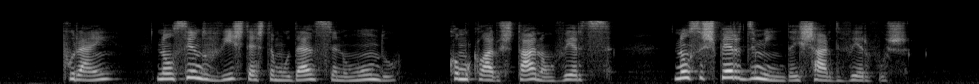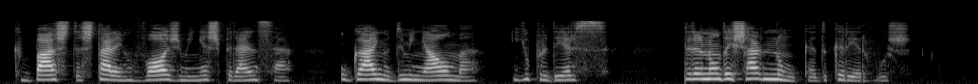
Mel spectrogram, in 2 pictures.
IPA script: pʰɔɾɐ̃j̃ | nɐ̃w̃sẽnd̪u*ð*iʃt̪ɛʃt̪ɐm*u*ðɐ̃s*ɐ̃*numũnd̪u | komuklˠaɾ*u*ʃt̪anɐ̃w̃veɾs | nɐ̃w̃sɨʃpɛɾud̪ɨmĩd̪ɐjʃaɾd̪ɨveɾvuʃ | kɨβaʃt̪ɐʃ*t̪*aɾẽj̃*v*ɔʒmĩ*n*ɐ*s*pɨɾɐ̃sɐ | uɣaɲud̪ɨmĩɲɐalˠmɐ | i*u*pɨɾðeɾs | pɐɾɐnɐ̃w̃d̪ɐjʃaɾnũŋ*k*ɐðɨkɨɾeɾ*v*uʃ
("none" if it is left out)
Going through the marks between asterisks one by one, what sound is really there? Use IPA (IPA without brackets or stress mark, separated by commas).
v, u, ɐ, u, t̪, v, ɲ, ʃ, u, k, v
